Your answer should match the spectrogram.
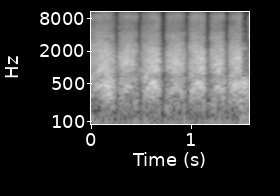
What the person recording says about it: this zip is a nasty cheap plastic zip i mean listen to that it just sounds cheap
